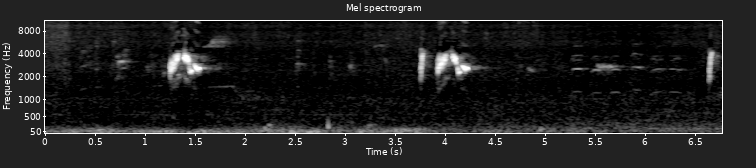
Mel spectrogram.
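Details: Short liquid whistled phrases from a sooty-headed bulbul over four months old, a kept bird, two main bursts roughly two and a half seconds apart, then a soft note and a sharp chip, with a quiet background.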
